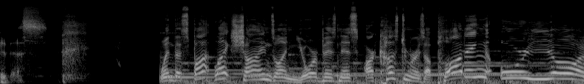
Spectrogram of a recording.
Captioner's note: voiceover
